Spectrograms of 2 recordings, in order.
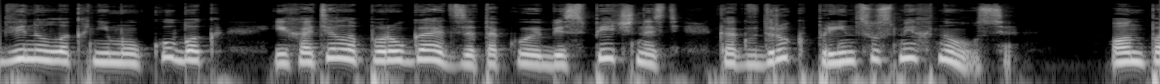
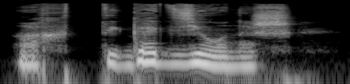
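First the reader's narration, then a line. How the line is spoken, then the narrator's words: Hissed through teeth, dead silence. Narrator (Russian): процедила я в гробовой тишине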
